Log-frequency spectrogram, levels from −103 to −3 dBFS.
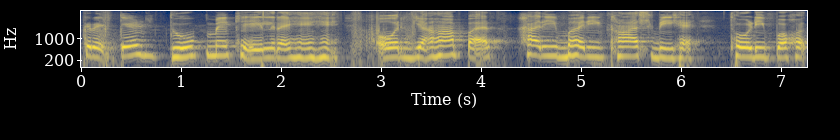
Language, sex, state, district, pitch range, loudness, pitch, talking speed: Hindi, female, Rajasthan, Jaipur, 245-285 Hz, -14 LUFS, 260 Hz, 140 wpm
